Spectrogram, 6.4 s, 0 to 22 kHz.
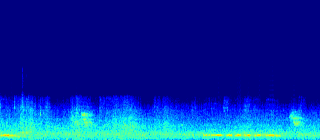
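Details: A zebra dove (merbok) on its fourth day of deworming, 17 April 2020, ends one phrase then, after a pause of several seconds, sings another staccato string of mellow coo notes; faint high chirps from other birds.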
